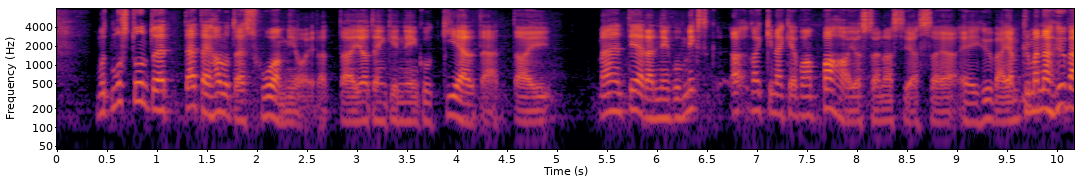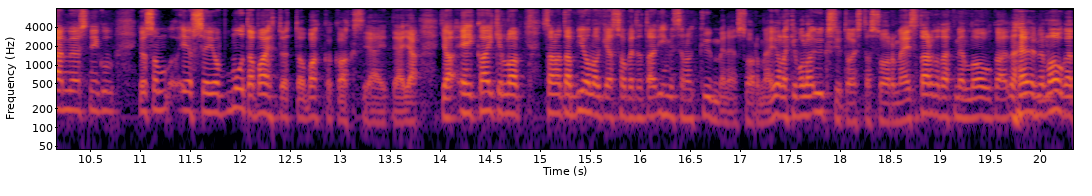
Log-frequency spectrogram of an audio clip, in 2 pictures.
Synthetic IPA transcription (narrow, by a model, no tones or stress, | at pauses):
mut̪must̪unt̪uet̪t̪æt̪æihɑlut̪ɑishuomḭo̰iɾɑ̰t̪tɑ̰ijot̪eŋkinnḭːŋkukiɛlt̪æ̰ːt̪t̪ːɑ̰i | mæːent̪iæɾæniːŋkumiksɑkɑikːinækeːʋɑːmpɑhɑ̰jo̰sːɑinɑ̰siɑ̰sːɑ̰jɑ̰ʔeihyʋæ̰jɑ̰kylmænːæːhyʋæːmyøsniːŋku | josːomjosːeijoʋmuːt̪ɑʋɑiht̪oiet̪ːoʋʋɑkːɑkɑksiæ̰it̪ḛæ̰jɑ̰ | jɑʔeikɑikilːo | sɑnot̪ɑbioloɡiɑsopet̪et̪ɑːt̪ihmiseloŋkymːḛnḛnso̰rmḛɑ̰jolːɑkiʋoolːɑyksit̪oist̪ɑsormeɑeiset̪ɑrkot̪ɑet̪meloukɑtmeloukɑ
